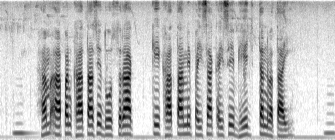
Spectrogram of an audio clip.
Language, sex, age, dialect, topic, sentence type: Bhojpuri, male, 41-45, Northern, banking, question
